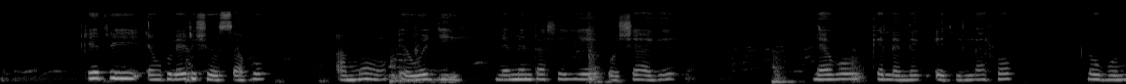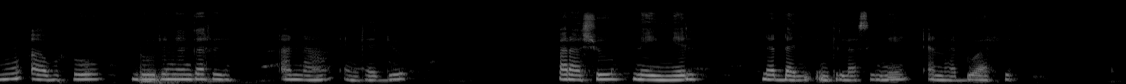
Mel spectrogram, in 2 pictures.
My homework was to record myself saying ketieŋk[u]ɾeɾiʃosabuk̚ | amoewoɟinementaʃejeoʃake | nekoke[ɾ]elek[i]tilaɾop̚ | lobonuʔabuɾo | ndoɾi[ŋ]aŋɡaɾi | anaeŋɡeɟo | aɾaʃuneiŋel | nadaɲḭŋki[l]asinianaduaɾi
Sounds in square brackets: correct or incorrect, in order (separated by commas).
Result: correct, incorrect, incorrect, correct, correct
